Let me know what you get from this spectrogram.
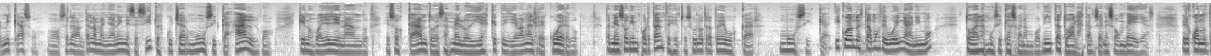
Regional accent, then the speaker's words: Barcelona, Anzoátegui, Venezuela; crecimos con eso en mi tierra, en Barcelona, estaba Anzoátegui.

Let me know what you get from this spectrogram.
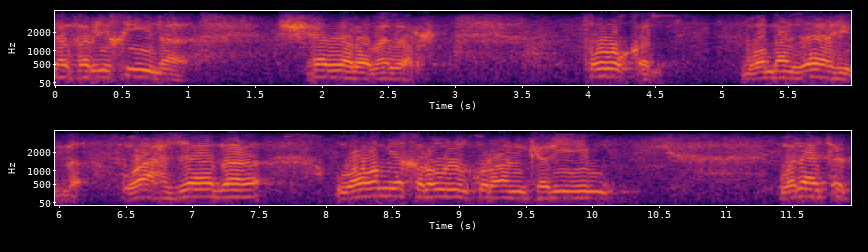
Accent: Damascus, Damascus Governorate, Syria; كما يقولون عندنا في دمشق بدها الزكتاف

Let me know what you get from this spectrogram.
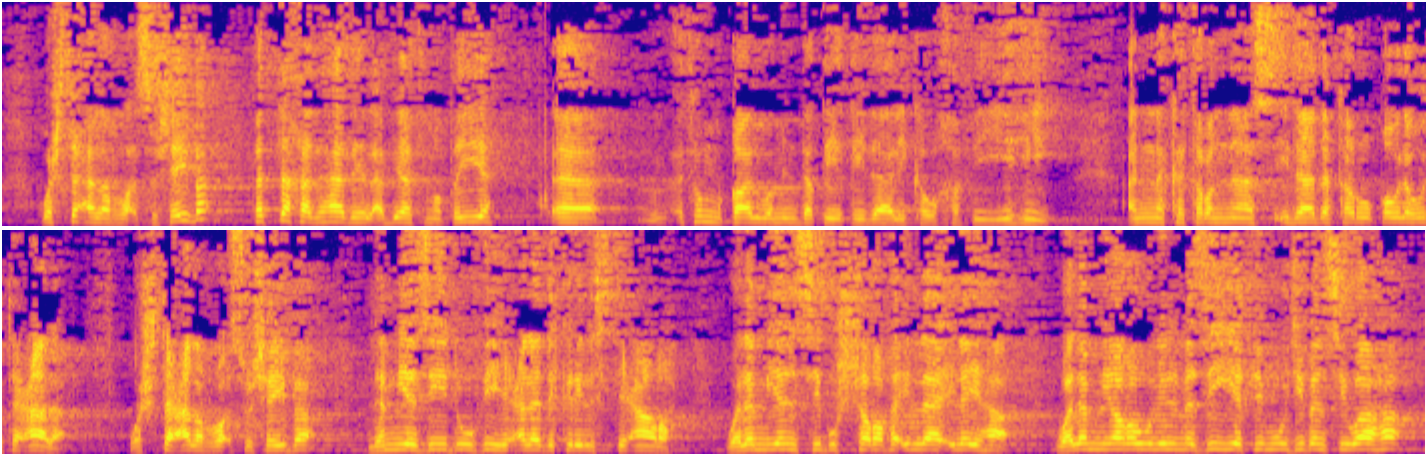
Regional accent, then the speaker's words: Hejaz, Saudi Arabia; الغول اللي يسمونه عندنا في الحجاز السعلية

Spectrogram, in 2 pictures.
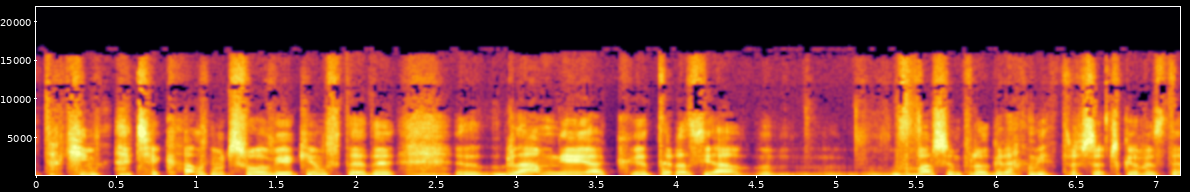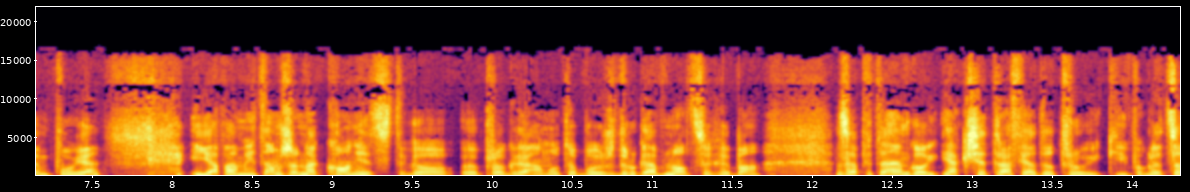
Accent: Łomża, Podlaskie Voivodeship, Poland; Jako nastolatek, mimo że pochodzę z Łomży, to zdałem egzaminy do liceum matematycznego.

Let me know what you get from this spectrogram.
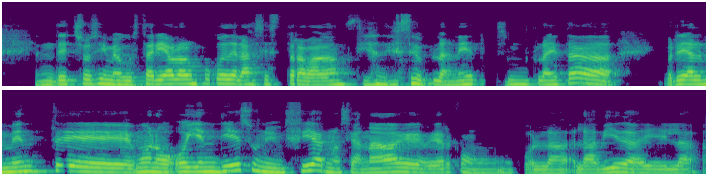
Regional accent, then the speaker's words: Italy; yo como italiana puedo decir que es un lugar perfecto para cocinar pizza

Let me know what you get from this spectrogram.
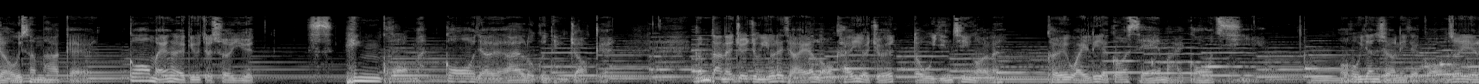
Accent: Hong Kong; 就是讲了我们香港人成长的部分

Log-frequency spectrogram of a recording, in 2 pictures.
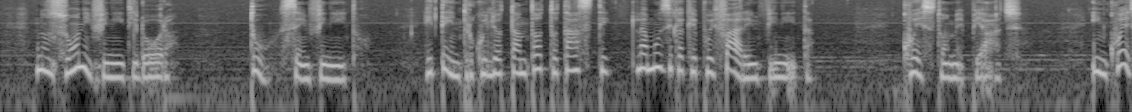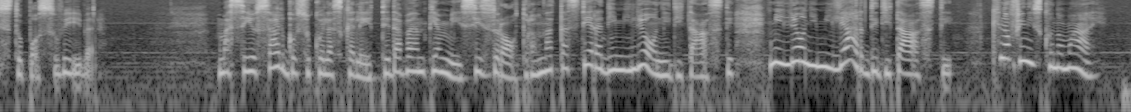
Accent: Reggio Emilia, Emilia-Romagna, Italy; now in Pisa, Italy; Io sono di Reggio Emilia, però abito a Pisa e ho 20 più 6 anni.

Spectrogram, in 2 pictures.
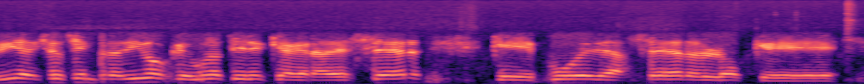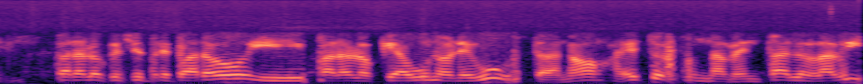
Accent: Concepción del Uruguay, Entre Ríos, Argentina; born there; voy seguido porque tengo mi familia allá, así que sí, tengo, viste, con bastante asiduidad voy a Concepción del Uruguay, mantengo lazos

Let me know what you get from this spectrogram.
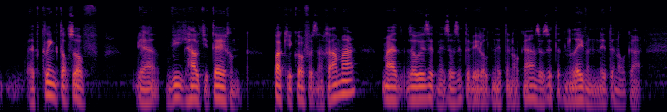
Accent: New York, United States; Nou, ik moet eerlijk zeggen, ik ben in New York grootgebracht.

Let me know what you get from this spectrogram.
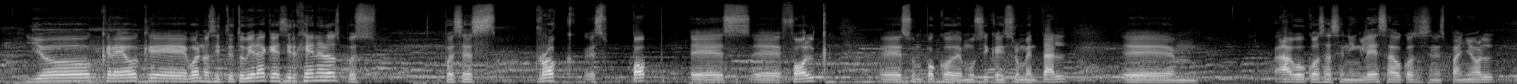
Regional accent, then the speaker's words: La Paz, Baja California Sur, Mexico; now in Mexico City, Mexico; hago música y vengo de La Paz, Baja California Sur. Ahorita ando acá en el DF

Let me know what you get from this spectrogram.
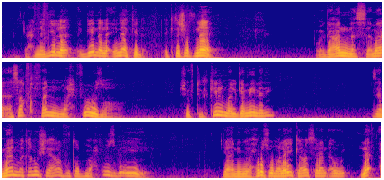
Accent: Egypt; طبعا عندنا في مصر ما حدش داري بالحاجات دي خالص

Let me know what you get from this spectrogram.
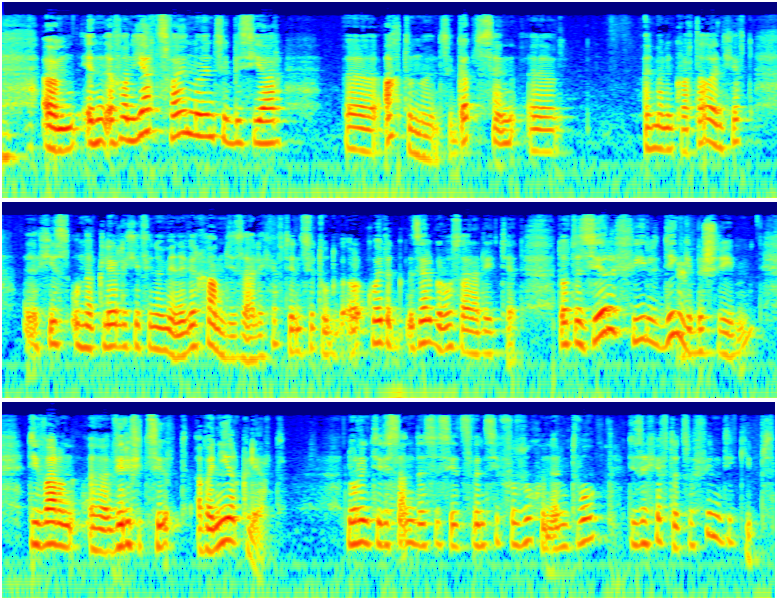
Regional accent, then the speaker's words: Austria; bei uns in Österreich.

